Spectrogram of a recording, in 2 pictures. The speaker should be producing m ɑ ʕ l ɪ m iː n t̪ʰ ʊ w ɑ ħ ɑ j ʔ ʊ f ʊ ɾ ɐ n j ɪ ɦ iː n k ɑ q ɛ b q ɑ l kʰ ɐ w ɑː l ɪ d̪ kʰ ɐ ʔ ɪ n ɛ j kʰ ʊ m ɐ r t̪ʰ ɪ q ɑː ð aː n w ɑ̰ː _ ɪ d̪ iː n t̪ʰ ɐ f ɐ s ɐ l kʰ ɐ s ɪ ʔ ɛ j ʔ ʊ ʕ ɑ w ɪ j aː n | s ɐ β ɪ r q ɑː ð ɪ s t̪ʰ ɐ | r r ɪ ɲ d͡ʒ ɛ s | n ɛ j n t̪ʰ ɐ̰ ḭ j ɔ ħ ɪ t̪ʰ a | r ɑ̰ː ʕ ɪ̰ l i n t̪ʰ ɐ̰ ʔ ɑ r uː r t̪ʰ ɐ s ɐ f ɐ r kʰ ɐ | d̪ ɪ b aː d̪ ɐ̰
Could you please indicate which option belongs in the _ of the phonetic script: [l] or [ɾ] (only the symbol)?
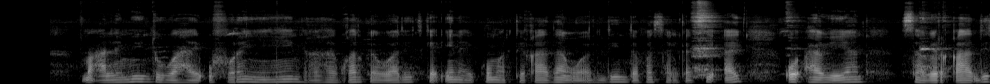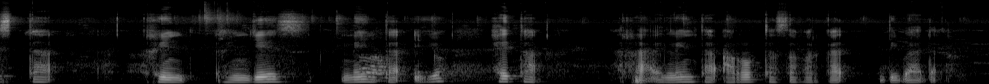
l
